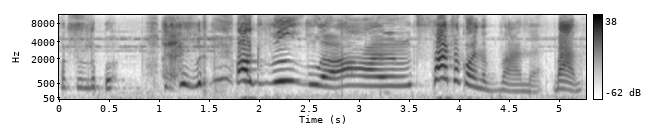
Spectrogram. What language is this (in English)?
Turkish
